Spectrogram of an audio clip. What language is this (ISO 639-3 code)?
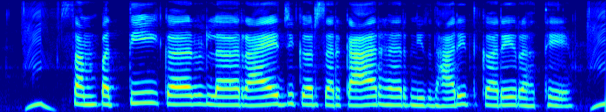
hne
